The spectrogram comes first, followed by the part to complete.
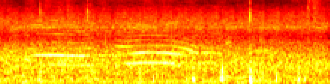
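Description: Players shouting across a football pitch during play, their calls distant and indistinct. Two sharp knocks come close together about one and a half seconds in.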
